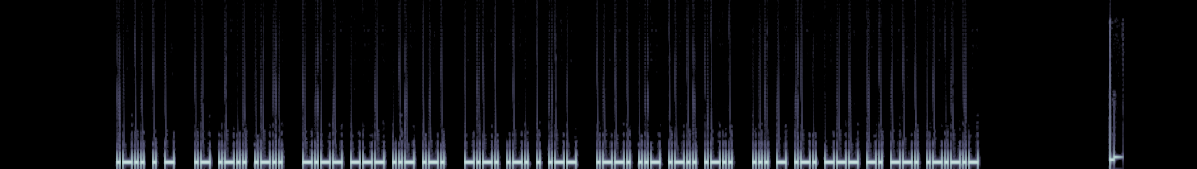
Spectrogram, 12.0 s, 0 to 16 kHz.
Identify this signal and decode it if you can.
Morse code, heard as a keyed tone, about 40 wpm, 700 Hz. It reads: LET ALL YOUR CREW PULL STRONG.
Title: Sentences from Top 1500 Words 40wpm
